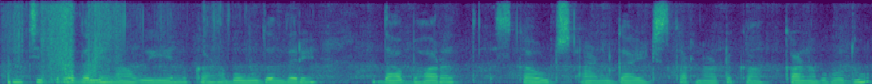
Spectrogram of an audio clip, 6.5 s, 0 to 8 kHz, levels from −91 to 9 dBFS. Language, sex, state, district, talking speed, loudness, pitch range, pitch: Kannada, female, Karnataka, Chamarajanagar, 110 wpm, -27 LUFS, 185-205 Hz, 195 Hz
